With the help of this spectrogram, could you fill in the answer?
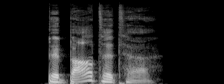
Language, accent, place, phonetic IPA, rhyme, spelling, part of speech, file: German, Germany, Berlin, [bəˈbaːɐ̯tətɐ], -aːɐ̯tətɐ, bebarteter, adjective, De-bebarteter.ogg
- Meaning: inflection of bebartet: 1. strong/mixed nominative masculine singular 2. strong genitive/dative feminine singular 3. strong genitive plural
